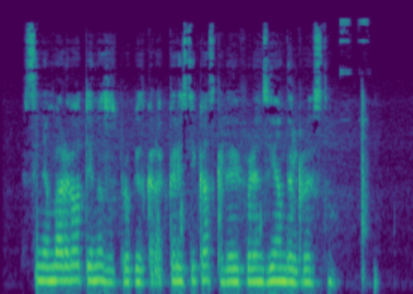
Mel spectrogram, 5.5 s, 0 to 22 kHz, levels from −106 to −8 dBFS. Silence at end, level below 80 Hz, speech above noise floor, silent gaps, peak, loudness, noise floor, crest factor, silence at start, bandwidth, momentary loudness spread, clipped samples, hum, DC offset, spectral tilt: 0.5 s; -68 dBFS; 39 dB; none; -8 dBFS; -34 LUFS; -72 dBFS; 26 dB; 0.3 s; 17 kHz; 7 LU; under 0.1%; none; under 0.1%; -5 dB/octave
